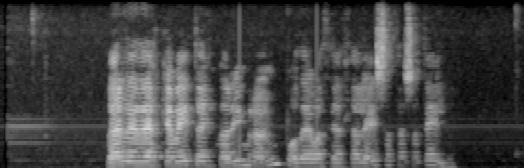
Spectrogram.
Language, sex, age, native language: Icelandic, female, 40-49, Icelandic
